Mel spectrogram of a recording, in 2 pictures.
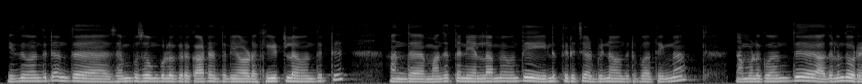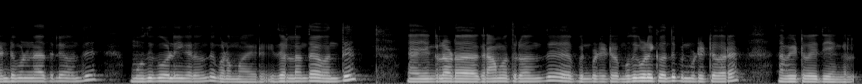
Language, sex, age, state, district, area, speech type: Tamil, male, 18-30, Tamil Nadu, Erode, rural, spontaneous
